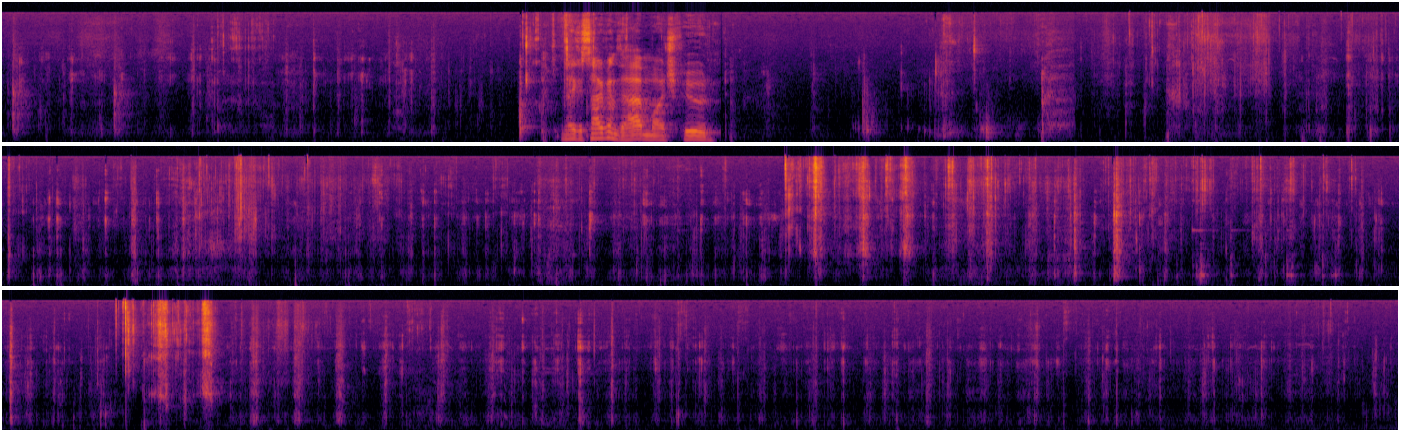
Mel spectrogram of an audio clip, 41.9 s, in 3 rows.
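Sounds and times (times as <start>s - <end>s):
chewing a toasted sandwich: 0.1s - 5.6s, 10.8s - 41.9s
crunchy bites: 11.2s - 28.3s, 29.0s - 33.8s.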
